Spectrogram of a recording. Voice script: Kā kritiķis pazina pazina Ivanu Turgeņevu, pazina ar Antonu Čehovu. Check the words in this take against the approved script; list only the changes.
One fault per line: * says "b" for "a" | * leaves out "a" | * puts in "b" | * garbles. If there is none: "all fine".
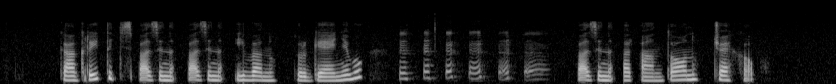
all fine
